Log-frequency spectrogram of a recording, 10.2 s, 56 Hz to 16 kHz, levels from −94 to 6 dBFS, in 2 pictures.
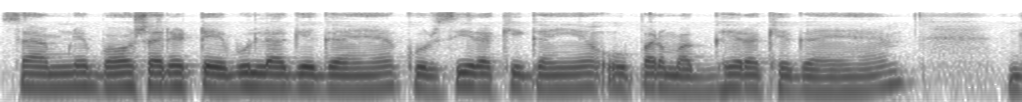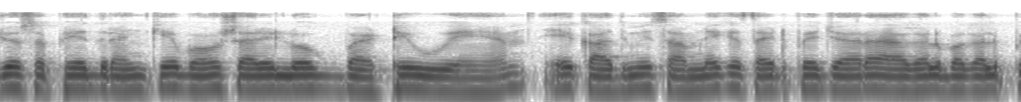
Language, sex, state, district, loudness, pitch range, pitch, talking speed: Hindi, male, Maharashtra, Pune, -28 LUFS, 120-130 Hz, 125 Hz, 215 wpm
